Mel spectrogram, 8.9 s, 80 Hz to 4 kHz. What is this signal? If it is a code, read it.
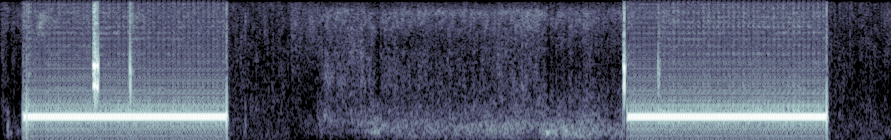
Ringback tone (North America), 440 + 480 Hz.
